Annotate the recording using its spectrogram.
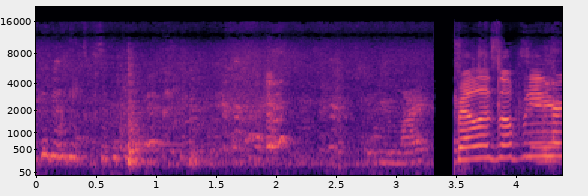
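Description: A young girl laughs and talks cheerfully close by.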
